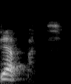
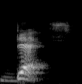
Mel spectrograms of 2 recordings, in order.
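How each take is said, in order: First: A B sound is pronounced in the word. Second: No B sound is pronounced in the word. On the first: The speaker calls it wrong. "will pronounce the B in the word" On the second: The speaker calls it right. "the letter B becomes silent"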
